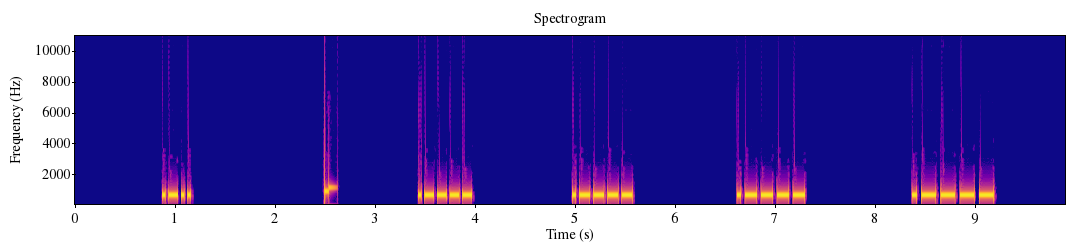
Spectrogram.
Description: Morse code, heard as a keyed tone, about 34 wpm, spaced as for 8 wpm, 700 Hz. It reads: L 1111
